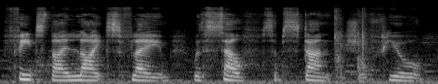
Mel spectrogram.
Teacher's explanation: I'd probably stress the middle syllable of substantial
